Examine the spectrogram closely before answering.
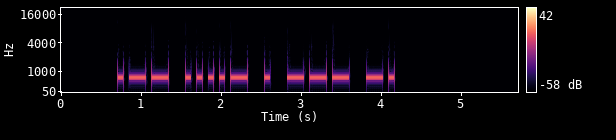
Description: Morse code, heard as a keyed tone, about 17 wpm, 700 Hz. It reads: W4EON
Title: NA SOTA Activator Callsigns 17wpm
